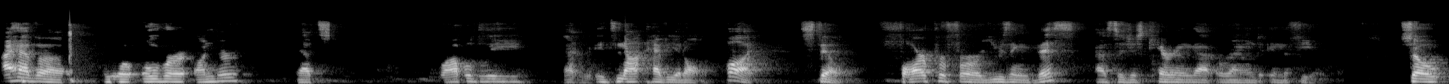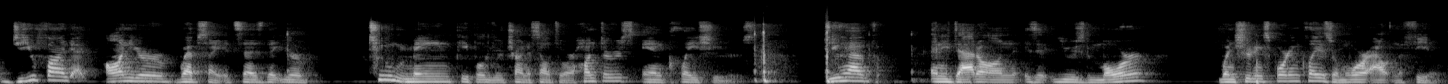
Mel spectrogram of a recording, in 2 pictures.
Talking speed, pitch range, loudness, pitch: 150 wpm, 105-135 Hz, -21 LUFS, 120 Hz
